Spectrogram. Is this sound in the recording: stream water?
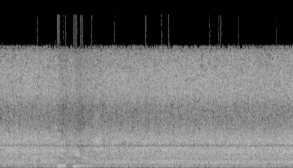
yes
